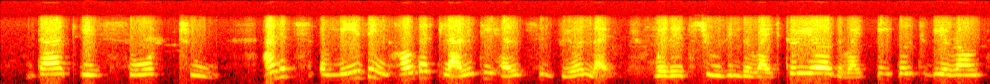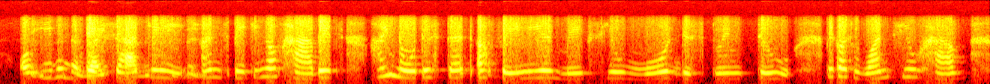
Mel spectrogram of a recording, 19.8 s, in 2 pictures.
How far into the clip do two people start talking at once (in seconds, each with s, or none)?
10.8 s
